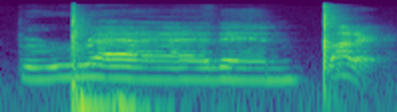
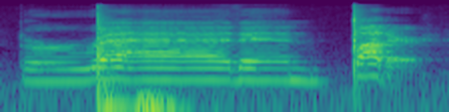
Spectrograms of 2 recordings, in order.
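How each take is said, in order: The two takes are said the same way.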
